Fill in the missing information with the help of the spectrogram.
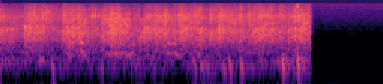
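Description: Audience applause after a testimony, given also for Christ, a dense steady patter of many hands clapping for about two seconds, with a few sharper claps standing out, then cutting off abruptly into silence.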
